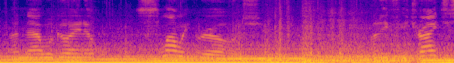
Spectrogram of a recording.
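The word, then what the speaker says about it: Slaithwaite: now we're going up slalwick and if you're trying to spell that the posh pronunciation is slothwaite but i would say around here it's slow it should be out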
